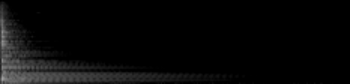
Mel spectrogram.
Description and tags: Tiny little piano bits of piano recordings
sound, piano, live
